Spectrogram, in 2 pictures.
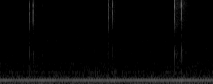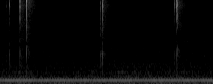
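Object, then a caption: Smartphone with glass screen in a plastic case. Long natural nails tap on the glass screen and edge of a smartphone in a dark red plastic case. They make sparse, sharp, bright clicks, often in quick pairs, that die away almost instantly over a quiet, steady low hum.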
